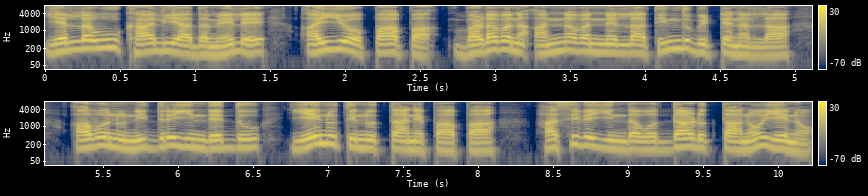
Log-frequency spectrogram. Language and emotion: Kannada, neutral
